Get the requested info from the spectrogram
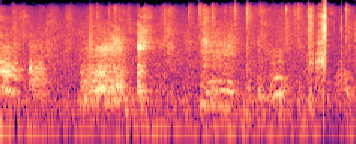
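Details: Young Bichon Frisé puppies (O and P litters, Vejles Lille Kennel) whimper in short, thin bursts. Several brief, strained yelps are broken by scuffling and rustling, and a sharp click comes near the end.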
